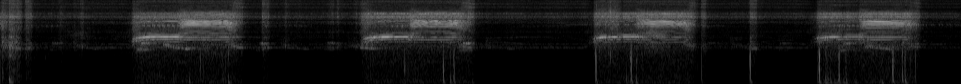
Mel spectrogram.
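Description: A forest bird's whistled call, repeated four times at even spacing: each call lasts about a second, with roughly a second of quiet between them.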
